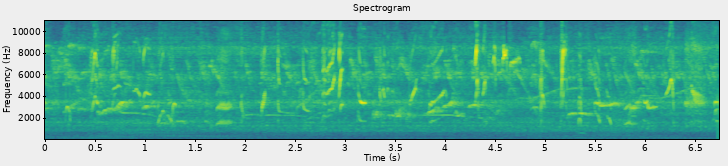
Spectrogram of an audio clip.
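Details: Continuous ngriwik song from a black-capped white-eye, busy and twittering, with thin high notes, short warbled slurs and crisp clicks packed closely together throughout.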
